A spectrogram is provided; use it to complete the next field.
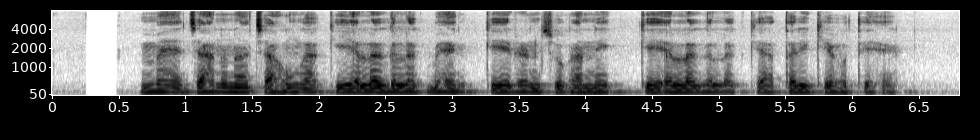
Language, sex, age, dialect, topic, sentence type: Hindi, male, 46-50, Marwari Dhudhari, banking, question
